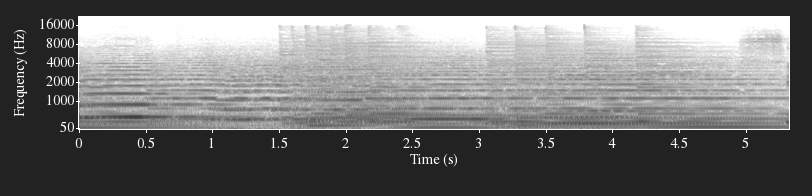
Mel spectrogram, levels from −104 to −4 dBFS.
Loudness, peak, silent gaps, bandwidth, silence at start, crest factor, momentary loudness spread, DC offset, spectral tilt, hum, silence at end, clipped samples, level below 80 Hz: -41 LUFS; -24 dBFS; none; 16 kHz; 0 s; 16 dB; 10 LU; under 0.1%; -6.5 dB/octave; none; 0 s; under 0.1%; -56 dBFS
